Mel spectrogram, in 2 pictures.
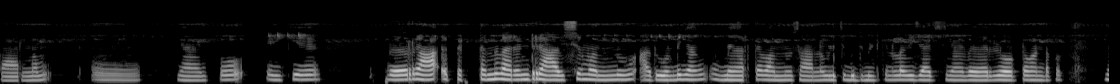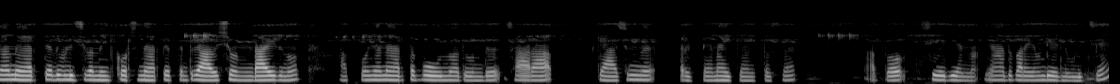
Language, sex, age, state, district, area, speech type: Malayalam, female, 18-30, Kerala, Wayanad, rural, spontaneous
